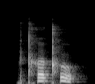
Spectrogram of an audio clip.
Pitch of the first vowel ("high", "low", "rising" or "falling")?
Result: high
